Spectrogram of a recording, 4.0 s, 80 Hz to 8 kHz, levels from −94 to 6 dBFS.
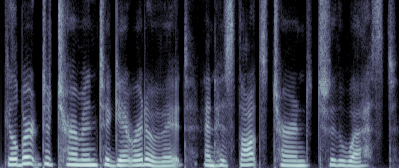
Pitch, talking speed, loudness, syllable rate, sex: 235 Hz, 210 wpm, -18 LUFS, 5.0 syllables/s, female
